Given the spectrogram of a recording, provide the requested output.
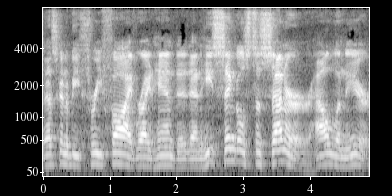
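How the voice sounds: At a fairly slow pace, a man with a medium pitch speaks with lively intonation over faint background noise.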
